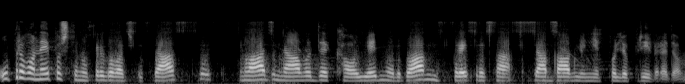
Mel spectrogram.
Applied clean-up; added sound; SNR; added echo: neural separator model SepFormer DNS4.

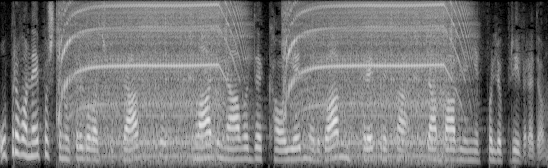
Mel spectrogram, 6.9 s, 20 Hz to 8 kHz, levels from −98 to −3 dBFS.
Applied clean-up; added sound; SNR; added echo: none; Domestic sounds, home sounds; 0 dB; none.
